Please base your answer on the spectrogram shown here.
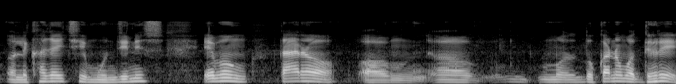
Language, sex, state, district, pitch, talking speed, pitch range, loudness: Odia, male, Odisha, Khordha, 125 Hz, 80 wpm, 110-140 Hz, -18 LUFS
